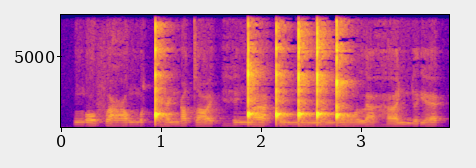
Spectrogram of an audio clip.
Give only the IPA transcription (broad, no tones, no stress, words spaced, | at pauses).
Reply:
ŋɔfɐʕɔŋɔ ɡ͡ǃæ ŋitˤe | ɦeŋ͡ǃaǃeŋ͡ǃɐ ŋ͡ǃɐŋ͡ǃɔ laɦa ɲɐɾʲæ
